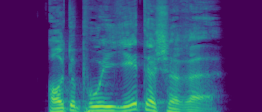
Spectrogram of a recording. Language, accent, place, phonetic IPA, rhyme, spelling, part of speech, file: German, Germany, Berlin, [aʊ̯topɔɪ̯ˈeːtɪʃəʁə], -eːtɪʃəʁə, autopoietischere, adjective, De-autopoietischere.ogg
- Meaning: inflection of autopoietisch: 1. strong/mixed nominative/accusative feminine singular comparative degree 2. strong nominative/accusative plural comparative degree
